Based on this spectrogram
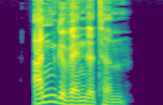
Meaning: strong dative masculine/neuter singular of angewendet
- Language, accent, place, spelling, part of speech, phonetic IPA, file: German, Germany, Berlin, angewendetem, adjective, [ˈanɡəˌvɛndətəm], De-angewendetem.ogg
